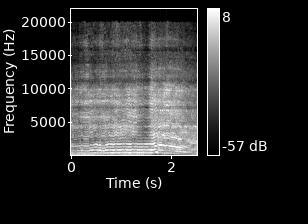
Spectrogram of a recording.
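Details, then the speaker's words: Losi LST XXL2 1/8-scale RC monster truck, .31 cubic inch gasoline two-stroke with active vehicle control, after needle tuning while driving and jumping: clean, steady buzz climbing smoothly with throttle, no misfire; running healthy and sounding better. "that was me overcorrecting she's starting to sound better"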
